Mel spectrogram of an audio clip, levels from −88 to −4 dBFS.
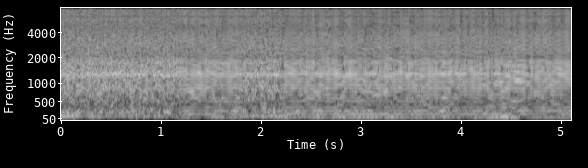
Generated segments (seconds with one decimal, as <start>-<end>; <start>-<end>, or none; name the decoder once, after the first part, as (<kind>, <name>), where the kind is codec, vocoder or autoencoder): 1.2-1.8 (vocoder, BigVGAN v2); 2.2-5.1

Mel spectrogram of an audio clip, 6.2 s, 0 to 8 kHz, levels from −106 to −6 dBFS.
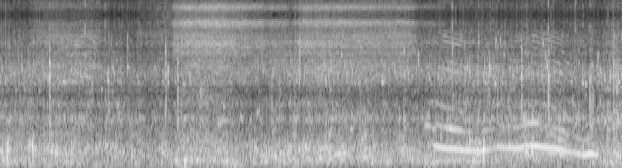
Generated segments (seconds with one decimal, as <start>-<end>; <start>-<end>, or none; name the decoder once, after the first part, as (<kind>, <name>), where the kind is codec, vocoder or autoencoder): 2.2-4.1 (vocoder, BigVGAN v2)

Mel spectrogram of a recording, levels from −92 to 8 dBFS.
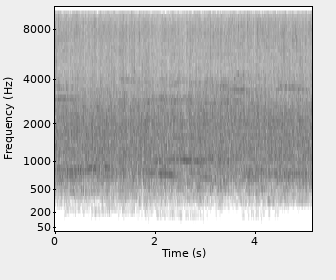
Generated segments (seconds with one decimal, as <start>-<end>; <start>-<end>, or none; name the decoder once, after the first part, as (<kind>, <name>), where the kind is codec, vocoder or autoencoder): none

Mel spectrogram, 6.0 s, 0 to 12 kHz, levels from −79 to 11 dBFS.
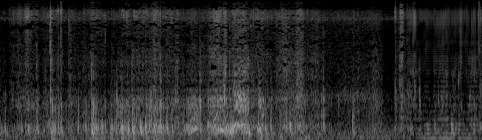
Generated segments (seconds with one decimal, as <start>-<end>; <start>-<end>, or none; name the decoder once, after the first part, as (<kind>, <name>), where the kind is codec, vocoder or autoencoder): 5.1-6.0 (vocoder, BigVGAN v2)

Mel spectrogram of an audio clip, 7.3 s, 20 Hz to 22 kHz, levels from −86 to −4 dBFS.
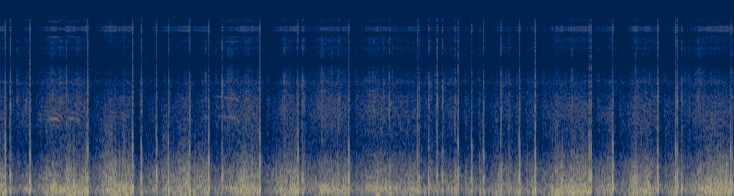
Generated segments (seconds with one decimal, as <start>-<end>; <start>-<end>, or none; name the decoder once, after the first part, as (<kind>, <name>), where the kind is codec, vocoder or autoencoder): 3.7-5.1 (vocoder, BigVGAN v2)

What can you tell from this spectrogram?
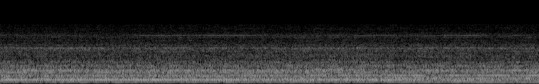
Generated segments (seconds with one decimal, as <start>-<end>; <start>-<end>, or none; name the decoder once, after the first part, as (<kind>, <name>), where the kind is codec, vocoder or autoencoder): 0.4-1.9 (vocoder, BigVGAN v2); 2.5-3.4

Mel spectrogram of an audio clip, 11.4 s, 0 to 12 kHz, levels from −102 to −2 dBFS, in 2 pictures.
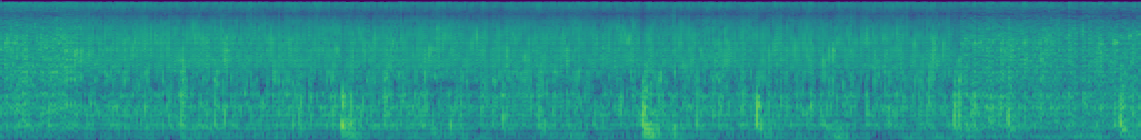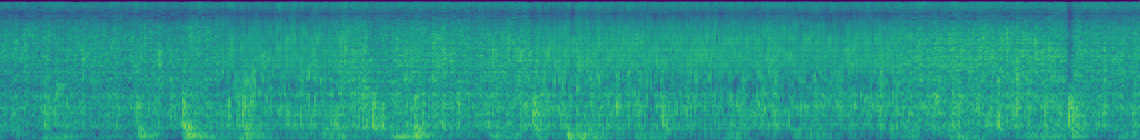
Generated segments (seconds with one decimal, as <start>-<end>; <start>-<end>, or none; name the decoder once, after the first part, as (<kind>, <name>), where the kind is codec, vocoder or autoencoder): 0.4-4.8 (vocoder, BigVGAN v2); 6.8-7.4; 8.4-10.2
